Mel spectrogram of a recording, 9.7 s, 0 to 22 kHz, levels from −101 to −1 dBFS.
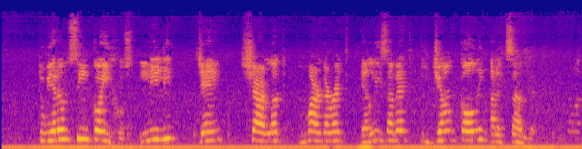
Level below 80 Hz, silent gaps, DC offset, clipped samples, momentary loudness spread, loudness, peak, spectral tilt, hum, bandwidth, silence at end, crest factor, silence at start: -28 dBFS; none; under 0.1%; under 0.1%; 16 LU; -20 LUFS; -4 dBFS; -4.5 dB/octave; none; 14.5 kHz; 0 s; 16 dB; 0.05 s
